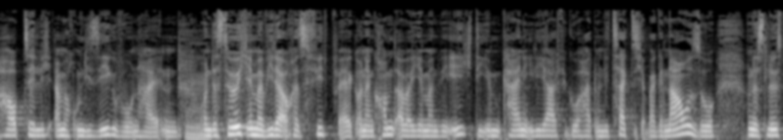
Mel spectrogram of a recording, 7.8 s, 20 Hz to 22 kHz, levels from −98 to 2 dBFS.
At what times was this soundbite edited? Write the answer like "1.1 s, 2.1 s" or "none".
1.8 s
